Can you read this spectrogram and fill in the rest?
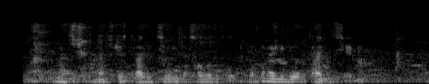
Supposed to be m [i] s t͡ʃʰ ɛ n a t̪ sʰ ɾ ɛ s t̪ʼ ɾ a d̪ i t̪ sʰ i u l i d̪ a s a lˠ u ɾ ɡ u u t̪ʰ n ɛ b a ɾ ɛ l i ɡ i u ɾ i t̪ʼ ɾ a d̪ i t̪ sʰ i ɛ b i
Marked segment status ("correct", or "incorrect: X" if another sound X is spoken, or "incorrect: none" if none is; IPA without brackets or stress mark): incorrect: a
